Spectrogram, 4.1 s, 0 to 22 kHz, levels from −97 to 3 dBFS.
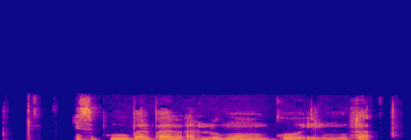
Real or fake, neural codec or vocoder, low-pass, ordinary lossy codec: fake; vocoder, 24 kHz, 100 mel bands, Vocos; 7.2 kHz; AAC, 32 kbps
